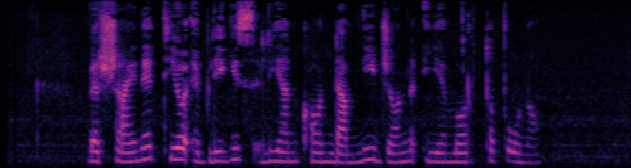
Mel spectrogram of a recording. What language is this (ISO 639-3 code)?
epo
